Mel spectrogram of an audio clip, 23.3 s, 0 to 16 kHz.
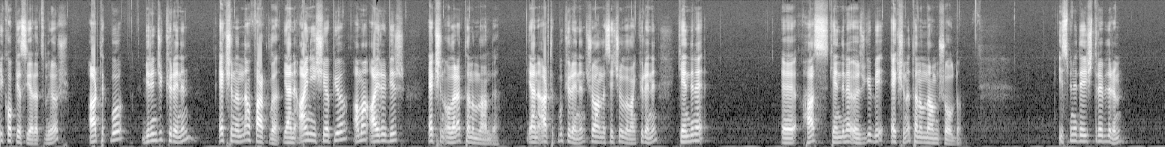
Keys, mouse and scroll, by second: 9.6-11.4 drag.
